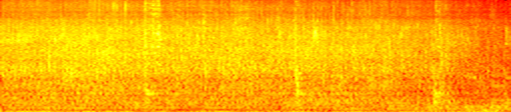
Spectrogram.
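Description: Marinated chicken pieces sizzling steadily in hot oil in a kadhai as a spoon stirs and turns them, with a few sharp clicks of the spoon against the pan. The sizzle dies down over the last second.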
